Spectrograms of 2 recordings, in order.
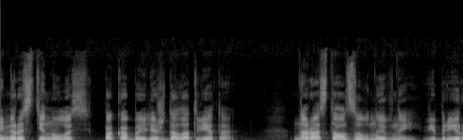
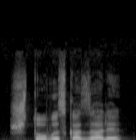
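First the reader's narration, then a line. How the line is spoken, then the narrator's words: Unnaturally calm voice. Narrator (Russian): Бейли неестественно спокойным голосом сказал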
